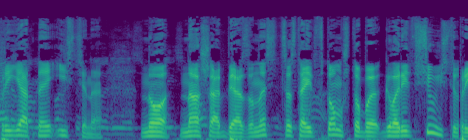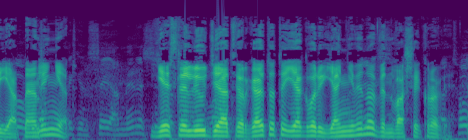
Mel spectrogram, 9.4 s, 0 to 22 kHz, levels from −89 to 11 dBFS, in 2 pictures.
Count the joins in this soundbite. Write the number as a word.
two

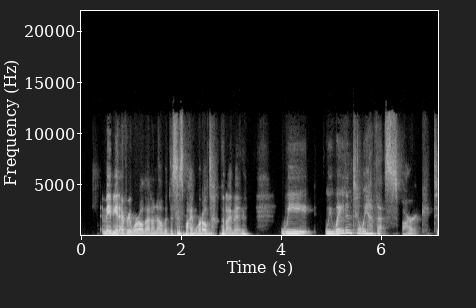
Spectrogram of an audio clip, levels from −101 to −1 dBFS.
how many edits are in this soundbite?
zero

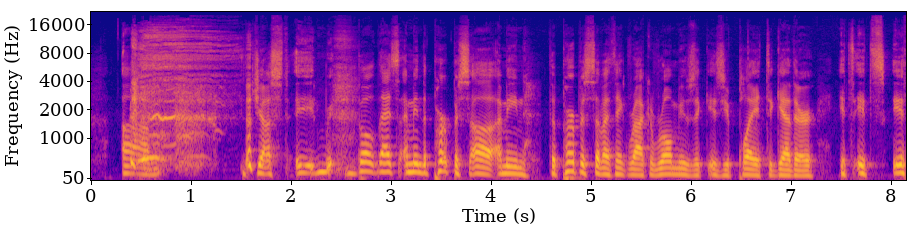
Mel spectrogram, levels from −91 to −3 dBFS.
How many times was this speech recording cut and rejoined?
one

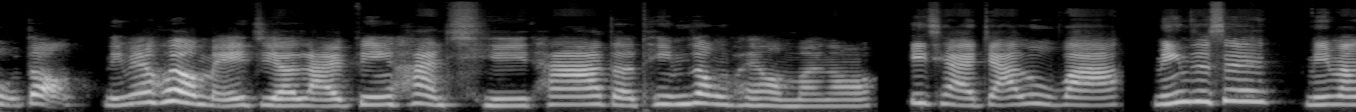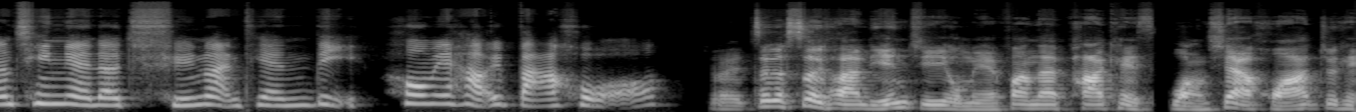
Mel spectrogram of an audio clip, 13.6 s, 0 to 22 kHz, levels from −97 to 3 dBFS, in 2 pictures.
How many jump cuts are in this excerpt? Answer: one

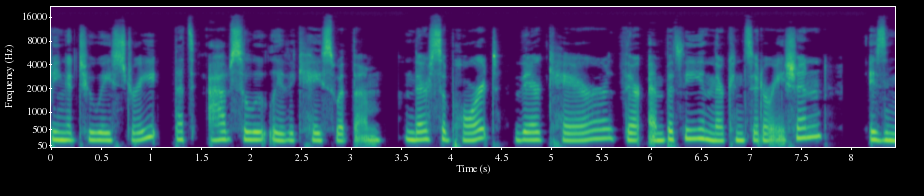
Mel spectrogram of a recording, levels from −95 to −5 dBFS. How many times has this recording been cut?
three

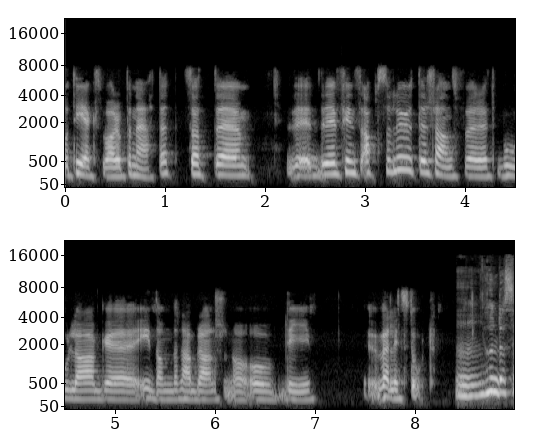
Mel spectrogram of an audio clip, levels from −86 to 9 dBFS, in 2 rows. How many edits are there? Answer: one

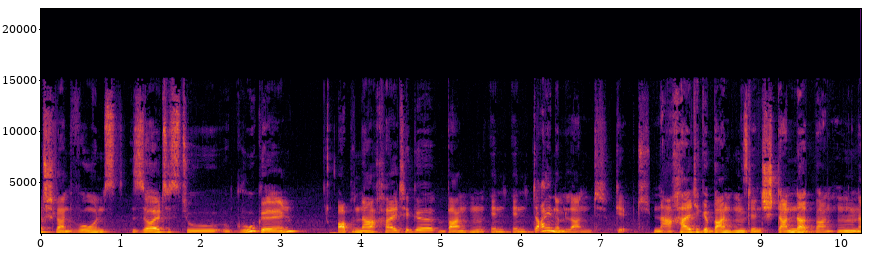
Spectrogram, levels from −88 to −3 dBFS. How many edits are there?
four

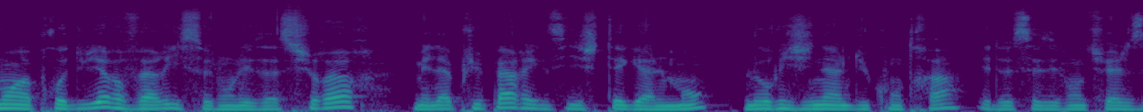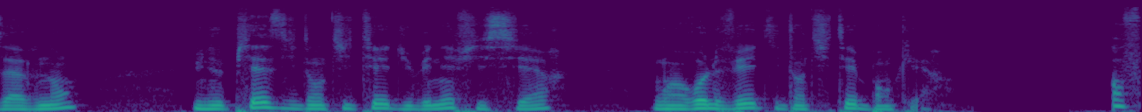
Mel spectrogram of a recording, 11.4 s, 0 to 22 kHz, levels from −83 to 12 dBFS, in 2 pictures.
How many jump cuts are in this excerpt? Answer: one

